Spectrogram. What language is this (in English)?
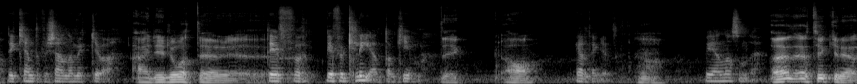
Swedish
